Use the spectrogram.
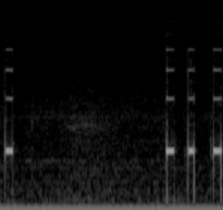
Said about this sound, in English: All right, we're going to make a phone call now. We have a dial tone? Okay. Get an outside line. I'm sorry for all the little beeps, but they're, whoops. And I'm also sorry I misdialed that number.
